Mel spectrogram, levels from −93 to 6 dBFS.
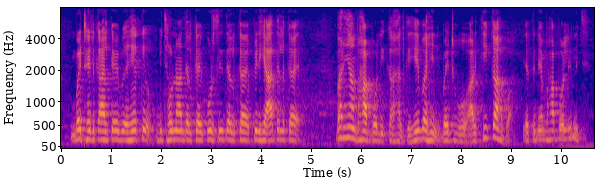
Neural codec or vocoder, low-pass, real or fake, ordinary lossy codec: none; none; real; none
